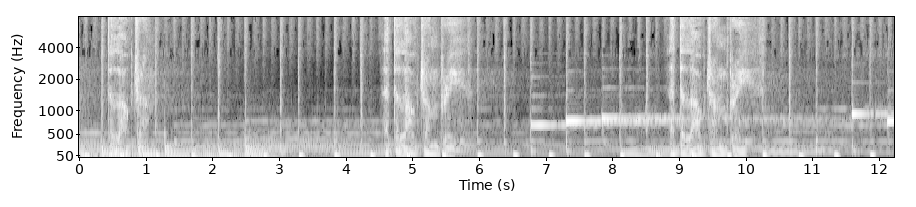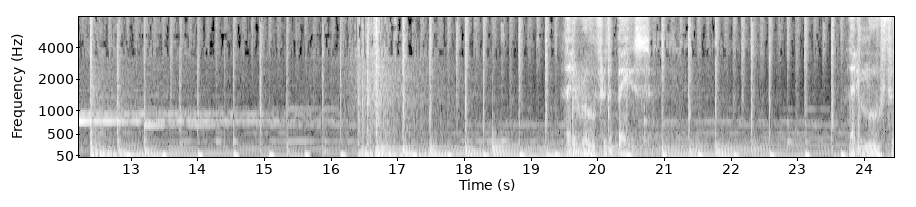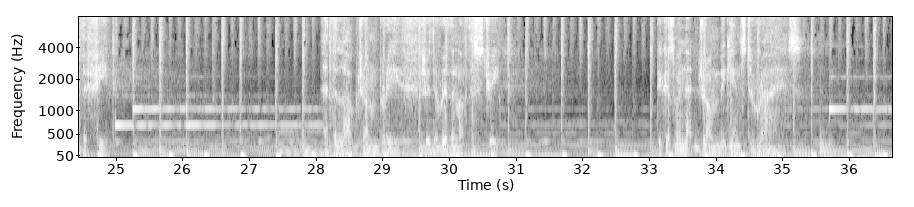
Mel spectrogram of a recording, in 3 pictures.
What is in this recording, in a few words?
Let The Log Drum Breathe Amapiano Spoken Dj Intro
